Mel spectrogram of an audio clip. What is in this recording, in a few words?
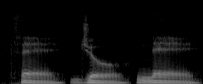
"thejone", concat syllables; Affixing experiment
